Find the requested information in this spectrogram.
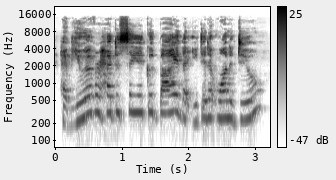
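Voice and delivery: ordinary delivery, nothing marked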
